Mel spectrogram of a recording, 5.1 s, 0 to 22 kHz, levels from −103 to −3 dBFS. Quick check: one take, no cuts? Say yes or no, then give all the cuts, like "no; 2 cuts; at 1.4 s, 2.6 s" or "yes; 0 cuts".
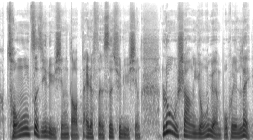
yes; 0 cuts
